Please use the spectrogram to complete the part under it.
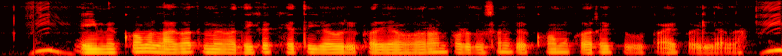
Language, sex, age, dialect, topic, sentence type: Bhojpuri, male, 18-24, Southern / Standard, agriculture, statement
